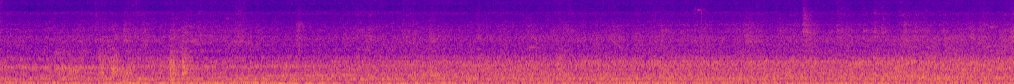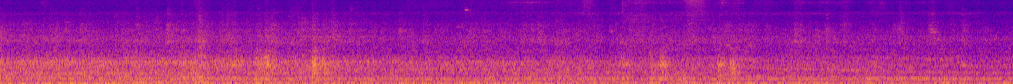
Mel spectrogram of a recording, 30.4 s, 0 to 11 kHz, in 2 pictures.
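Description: Inside a London Underground Piccadilly line 1973 Tube Stock carriage on the move: a steady rumble of wheels on rail under a constant hum. Faint tones slide up and down, and scattered clicks come from the wheels crossing rail joints.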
